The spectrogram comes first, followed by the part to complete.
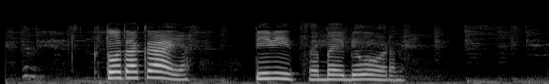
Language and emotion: Russian, angry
